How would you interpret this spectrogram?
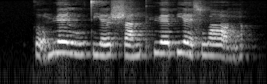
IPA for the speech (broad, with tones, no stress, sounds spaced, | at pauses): k ɤ̰˨˩ m ɥ ɛ˦ l u˨˦ t̪ j ɛ˨˦ ʂ a˨˦ n pʰ ɥ ɛ˦ p j ɛ˥˨ s w ɑ̰˨˩ ŋ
